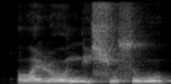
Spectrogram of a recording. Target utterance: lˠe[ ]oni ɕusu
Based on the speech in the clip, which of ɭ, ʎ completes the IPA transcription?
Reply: ɭ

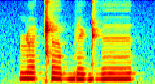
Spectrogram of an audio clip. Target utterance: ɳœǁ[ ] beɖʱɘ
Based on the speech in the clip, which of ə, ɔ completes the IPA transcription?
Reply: ə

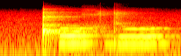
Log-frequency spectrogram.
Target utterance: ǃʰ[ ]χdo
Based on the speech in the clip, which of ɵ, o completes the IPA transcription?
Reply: o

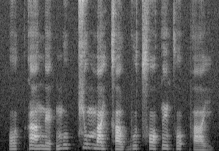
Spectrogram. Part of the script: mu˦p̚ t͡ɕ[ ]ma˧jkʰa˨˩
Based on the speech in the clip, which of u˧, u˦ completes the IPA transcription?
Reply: u˦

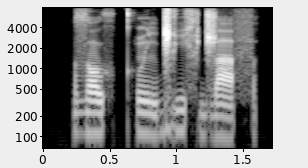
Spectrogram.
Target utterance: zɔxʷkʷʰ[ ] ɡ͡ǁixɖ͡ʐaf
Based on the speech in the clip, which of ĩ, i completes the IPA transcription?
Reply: ĩ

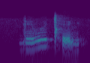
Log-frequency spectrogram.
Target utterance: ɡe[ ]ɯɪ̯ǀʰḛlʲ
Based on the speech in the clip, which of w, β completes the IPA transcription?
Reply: β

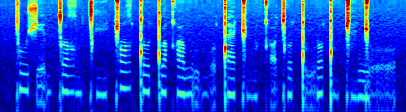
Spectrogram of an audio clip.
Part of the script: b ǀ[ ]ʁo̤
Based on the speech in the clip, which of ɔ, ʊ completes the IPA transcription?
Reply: ʊ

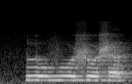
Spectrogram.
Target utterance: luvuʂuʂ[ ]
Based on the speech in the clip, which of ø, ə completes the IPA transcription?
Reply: ə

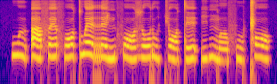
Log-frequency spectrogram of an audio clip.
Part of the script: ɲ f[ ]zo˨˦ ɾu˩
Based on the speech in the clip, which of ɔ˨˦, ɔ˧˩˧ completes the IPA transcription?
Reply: ɔ˧˩˧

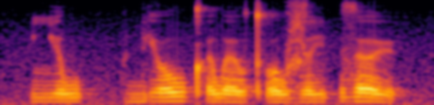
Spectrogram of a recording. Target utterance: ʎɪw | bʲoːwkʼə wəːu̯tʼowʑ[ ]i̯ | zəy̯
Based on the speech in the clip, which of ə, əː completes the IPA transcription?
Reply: ə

